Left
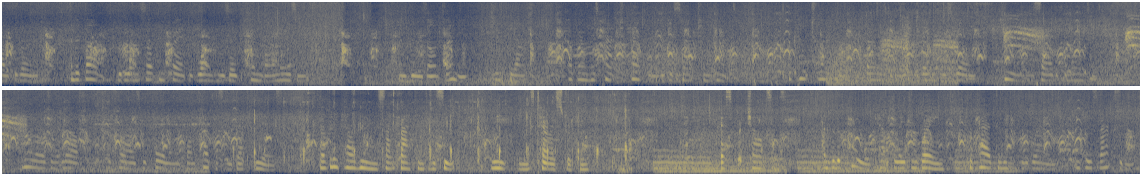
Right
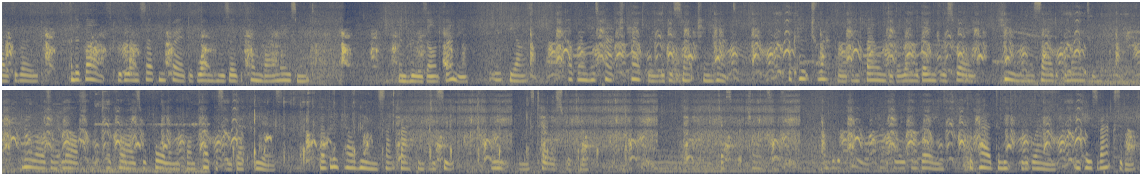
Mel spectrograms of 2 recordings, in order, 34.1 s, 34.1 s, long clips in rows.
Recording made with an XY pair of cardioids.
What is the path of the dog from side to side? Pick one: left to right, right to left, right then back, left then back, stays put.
stays put.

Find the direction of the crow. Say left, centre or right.
left.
